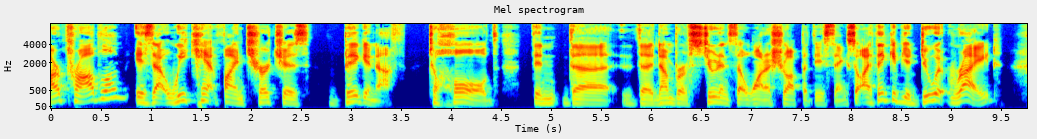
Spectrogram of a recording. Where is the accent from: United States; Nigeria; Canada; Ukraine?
Canada; although I live just north of Toronto. So I'm a Canadian boy.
